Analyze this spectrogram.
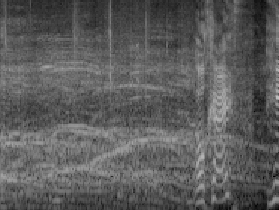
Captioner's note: audience exclaiming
